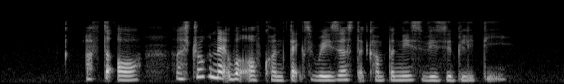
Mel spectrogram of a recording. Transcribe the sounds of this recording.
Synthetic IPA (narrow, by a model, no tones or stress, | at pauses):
ʔaftəʔɔləstɹɔ̃ŋnɛtwə̰kɔfkʰɔ̃ntɛk̚sɹezəsd̪əkʰãmpənisvizibilitʰḭ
